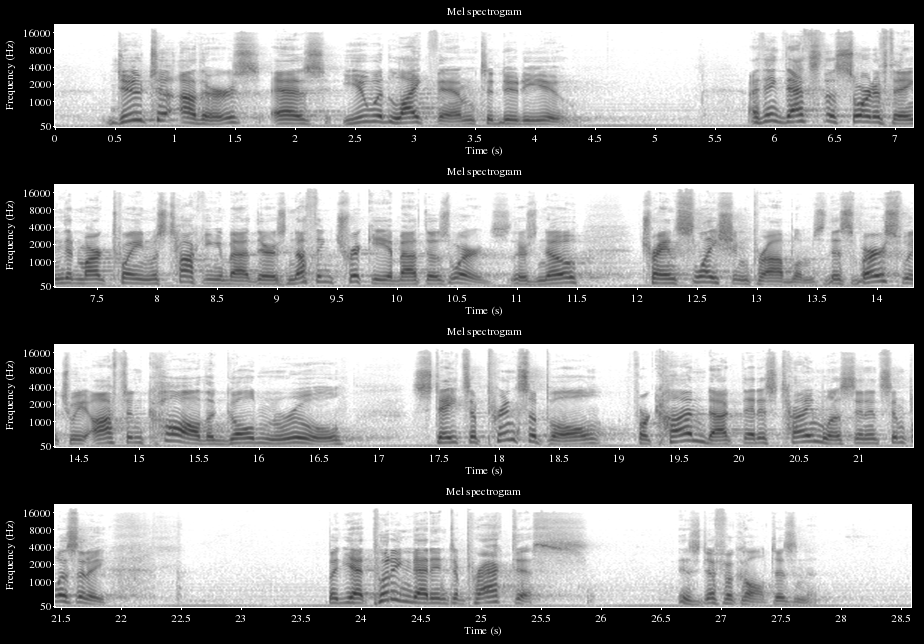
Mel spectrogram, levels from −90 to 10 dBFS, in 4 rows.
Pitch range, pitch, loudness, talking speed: 135-210 Hz, 165 Hz, -24 LUFS, 135 wpm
